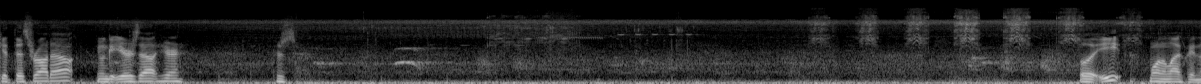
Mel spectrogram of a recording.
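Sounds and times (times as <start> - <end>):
crickets trilling: 0.0 - 12.0
rapid high chirps: 4.5 - 11.9.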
